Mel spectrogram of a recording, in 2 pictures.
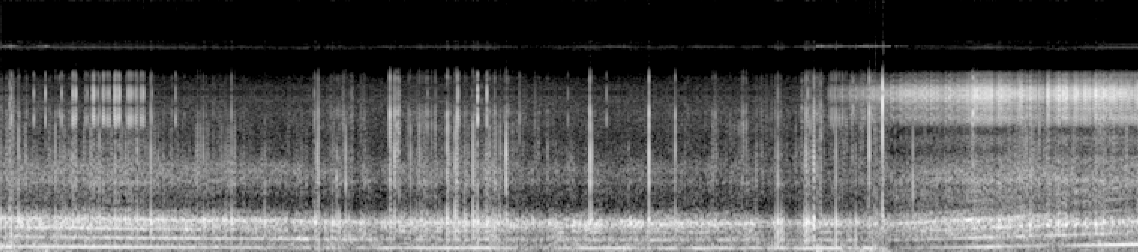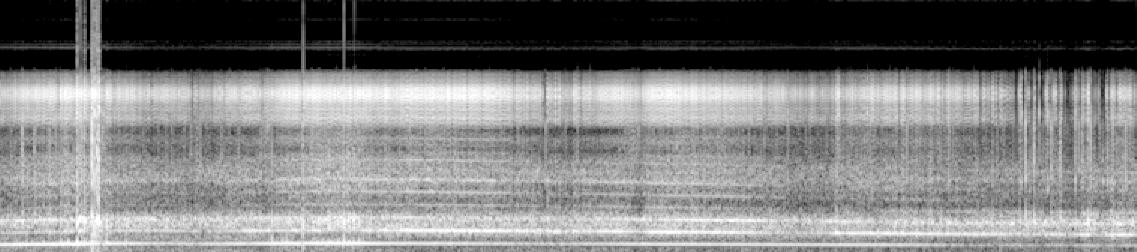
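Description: Riding noise from a bicycle on an asphalt lane: a steady humming drone that rises in pitch about twelve to fifteen seconds in and then slowly settles, with frequent small knocks from bumps in the road surface.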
